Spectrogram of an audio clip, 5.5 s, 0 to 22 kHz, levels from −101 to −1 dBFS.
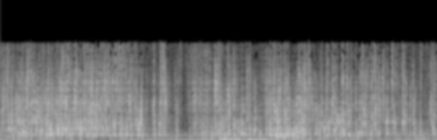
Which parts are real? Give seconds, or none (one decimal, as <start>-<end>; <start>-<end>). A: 0.0-5.5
